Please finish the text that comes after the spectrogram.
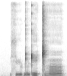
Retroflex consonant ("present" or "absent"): present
